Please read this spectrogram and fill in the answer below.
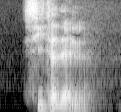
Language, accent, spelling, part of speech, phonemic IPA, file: French, France, citadelle, noun, /si.ta.dɛl/, LL-Q150 (fra)-citadelle.wav
- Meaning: citadel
